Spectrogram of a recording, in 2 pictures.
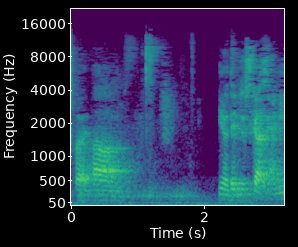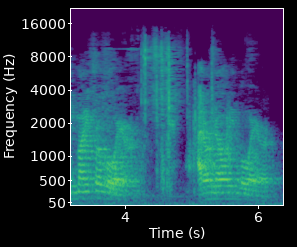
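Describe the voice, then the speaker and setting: A man's voice: lowish voice, normal speed. A middle-aged man arguing as a defense attorney in a courtroom. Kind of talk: courtroom argument. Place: large wood-paneled courtroom. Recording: roomy courtroom echo, background noise.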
